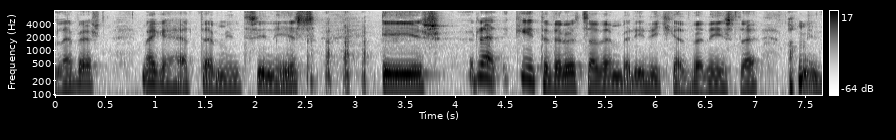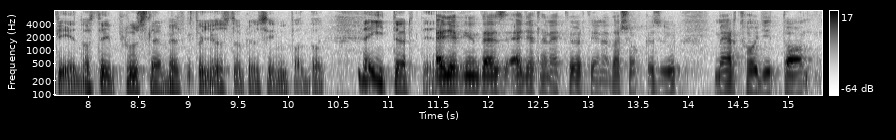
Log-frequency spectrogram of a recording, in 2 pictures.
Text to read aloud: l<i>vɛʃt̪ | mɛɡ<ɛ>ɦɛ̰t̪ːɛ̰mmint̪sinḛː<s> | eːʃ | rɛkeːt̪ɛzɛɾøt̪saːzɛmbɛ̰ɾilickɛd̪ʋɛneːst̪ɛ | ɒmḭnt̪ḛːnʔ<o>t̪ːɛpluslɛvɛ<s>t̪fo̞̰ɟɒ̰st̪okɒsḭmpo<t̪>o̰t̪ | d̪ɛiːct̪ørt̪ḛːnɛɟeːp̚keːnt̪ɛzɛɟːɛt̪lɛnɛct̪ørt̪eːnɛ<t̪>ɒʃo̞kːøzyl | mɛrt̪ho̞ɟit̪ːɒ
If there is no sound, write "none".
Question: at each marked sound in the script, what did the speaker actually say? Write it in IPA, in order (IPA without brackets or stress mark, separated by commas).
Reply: ɛ, ɛ, s, o, ʃ, d̪, t̪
